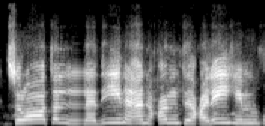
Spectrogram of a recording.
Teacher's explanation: صاد کے نیچے زیر ہے تو اس کو ای کی آواز نکالنی ہے، اے کی آواز نہیں نکالنی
